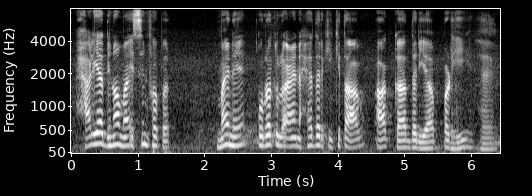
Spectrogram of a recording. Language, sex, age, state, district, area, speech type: Urdu, male, 30-45, Bihar, Araria, urban, spontaneous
